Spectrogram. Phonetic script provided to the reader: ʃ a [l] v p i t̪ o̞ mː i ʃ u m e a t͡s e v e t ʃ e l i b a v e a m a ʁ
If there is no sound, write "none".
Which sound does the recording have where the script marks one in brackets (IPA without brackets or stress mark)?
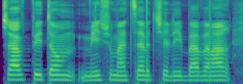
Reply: none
